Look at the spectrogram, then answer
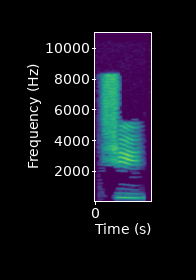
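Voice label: "Xū", Chinese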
